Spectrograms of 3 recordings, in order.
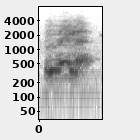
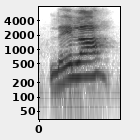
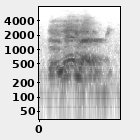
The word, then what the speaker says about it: Leonard: The first one is Leonard. Leila? Leonard.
